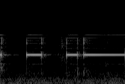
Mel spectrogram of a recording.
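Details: Defibrillator charged alert tone from a Zoll X Series monitor connected to a SimMan simulation manikin, a simulated patient, not a real one.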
